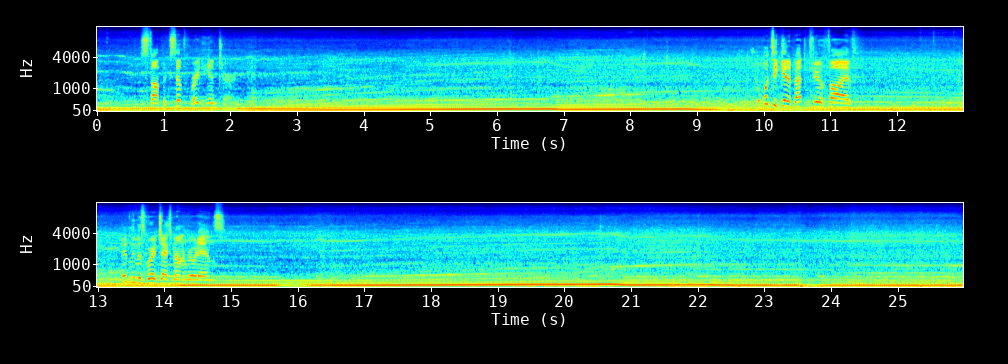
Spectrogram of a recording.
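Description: A motorcycle engine hums steadily, rising and falling in pitch as it shifts gears.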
